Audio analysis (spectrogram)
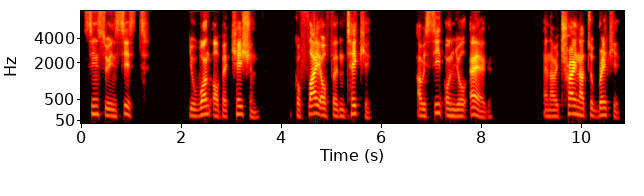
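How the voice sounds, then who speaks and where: A young man reads a rhyming children's tale aloud at a slow pace. His pitch is medium, and the recording is dry, without room sound. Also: fairly bright tone, no echo. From South Korea. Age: young adult. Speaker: university student reader.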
